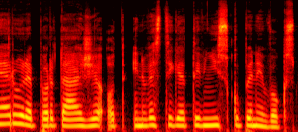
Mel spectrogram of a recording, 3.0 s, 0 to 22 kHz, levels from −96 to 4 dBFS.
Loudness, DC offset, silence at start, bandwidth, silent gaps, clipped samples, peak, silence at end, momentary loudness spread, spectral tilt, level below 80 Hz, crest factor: -29 LUFS; under 0.1%; 0 s; over 20 kHz; none; under 0.1%; -14 dBFS; 0.05 s; 5 LU; -4.5 dB/octave; -56 dBFS; 16 dB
